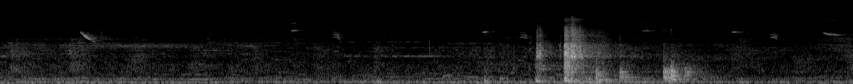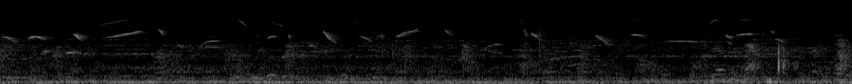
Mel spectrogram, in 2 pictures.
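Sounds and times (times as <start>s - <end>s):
small birds chirping: 0.1s - 5.4s, 6.2s - 17.0s.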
